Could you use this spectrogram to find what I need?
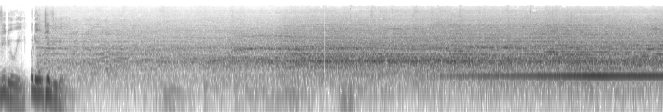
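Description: A large crowd cheers and chatters in a big echoing hall.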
